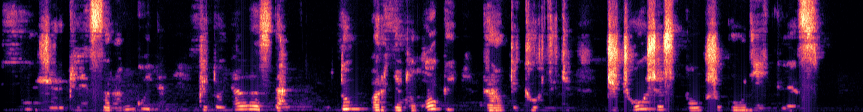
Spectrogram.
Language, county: Lithuanian, Šiauliai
